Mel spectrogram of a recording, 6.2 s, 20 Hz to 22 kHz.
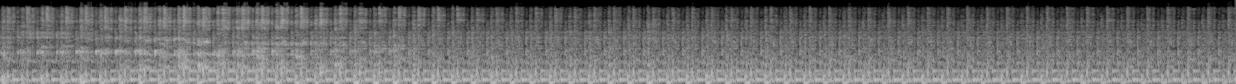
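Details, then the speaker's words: Barn-find dumper, single-cylinder diesel, first run after revival with no exhaust fitted: loud, open, fast beat about 150 a minute; very smoky and revs seem very high, rough running, cause unclear. "but uh that is still very smoky and the restroom seems to be very high as well"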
